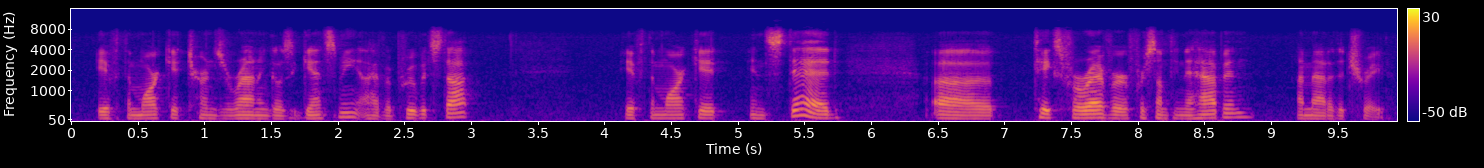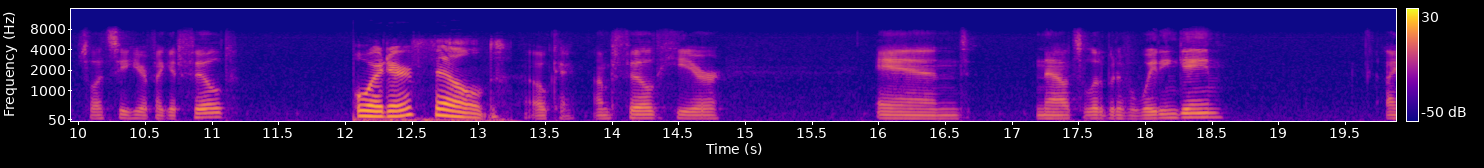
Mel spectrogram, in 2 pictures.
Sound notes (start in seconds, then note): 11.2 order filled sound plays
